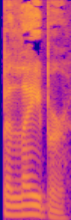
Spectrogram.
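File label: "belabor", British English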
